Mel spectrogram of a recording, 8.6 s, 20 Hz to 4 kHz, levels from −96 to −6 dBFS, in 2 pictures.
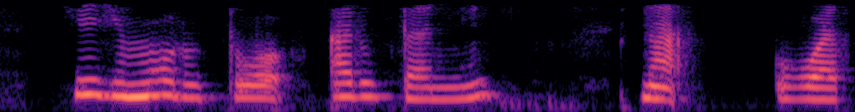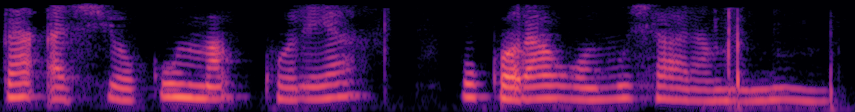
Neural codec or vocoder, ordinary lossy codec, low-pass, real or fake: codec, 44.1 kHz, 3.4 kbps, Pupu-Codec; MP3, 24 kbps; 3.6 kHz; fake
